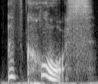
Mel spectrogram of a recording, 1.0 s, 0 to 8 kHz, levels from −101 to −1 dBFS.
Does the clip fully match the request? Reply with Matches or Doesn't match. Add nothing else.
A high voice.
Matches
